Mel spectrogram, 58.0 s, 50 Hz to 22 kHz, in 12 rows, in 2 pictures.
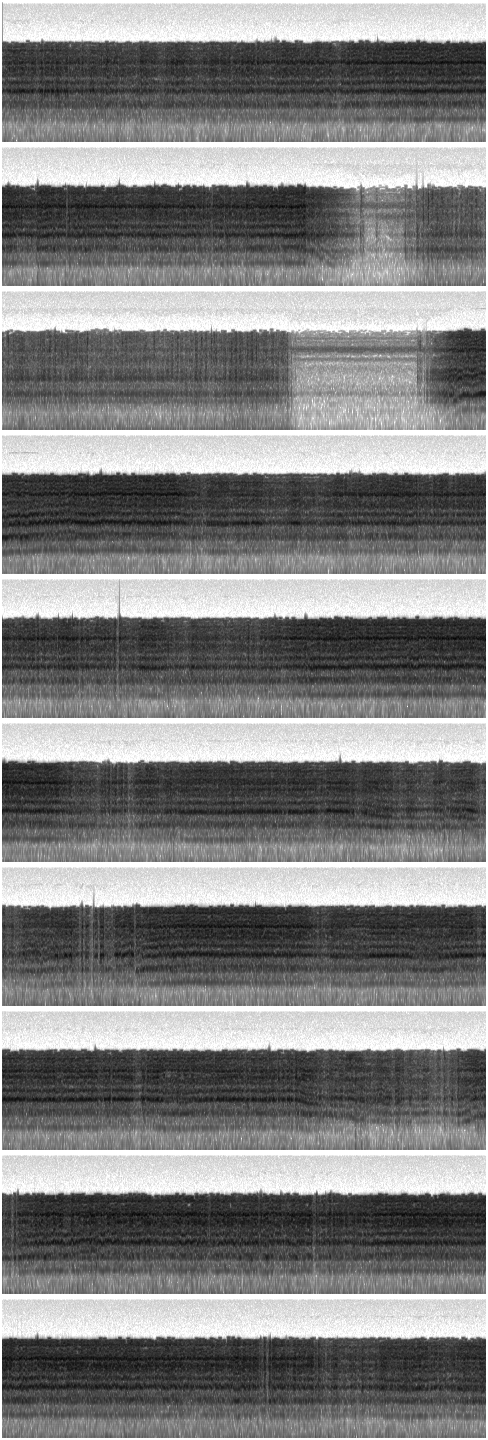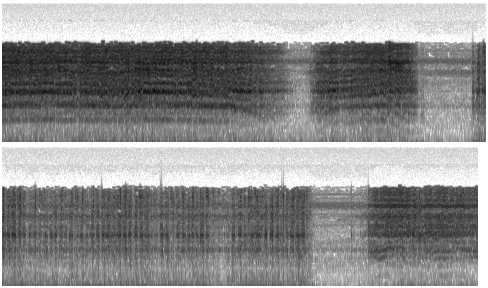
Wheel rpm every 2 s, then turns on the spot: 170, 170, 170, 160, 30, 50, 20, 120, 170, 170, 170, 170, 160, 160, 140, 160, 160, 170, 150, 140, 170, 160, 160, 170, 160, 110, 40, 20, 40.
8-12 52-56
